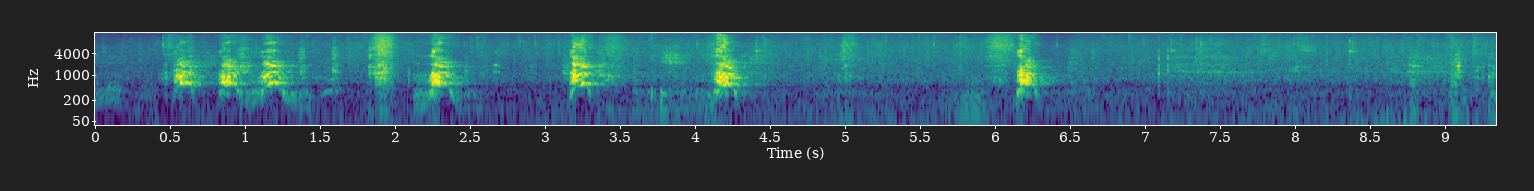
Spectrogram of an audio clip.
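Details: Dogs at a snowy house in Big Bear bark in reaction to the neighbours: a string of sharp, ringing barks during the first two-thirds, fading into quiet background afterward.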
